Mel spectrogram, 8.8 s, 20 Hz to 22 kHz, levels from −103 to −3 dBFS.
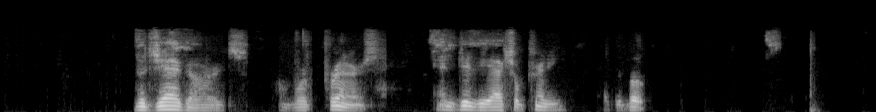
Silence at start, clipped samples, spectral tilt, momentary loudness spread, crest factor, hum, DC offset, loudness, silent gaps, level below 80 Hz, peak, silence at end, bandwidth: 1.35 s; under 0.1%; -5.5 dB/octave; 25 LU; 22 dB; none; under 0.1%; -30 LUFS; 5.90-5.96 s, 6.57-7.04 s, 7.13-7.27 s, 7.40-7.62 s; -68 dBFS; -10 dBFS; 1 s; 7.6 kHz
